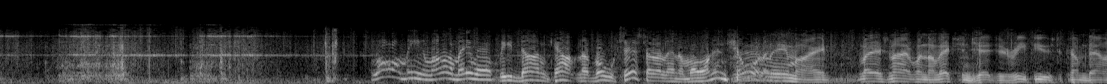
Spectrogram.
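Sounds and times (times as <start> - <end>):
telephone bell ringing as a phone call is placed from a general store: 0.0 - 4.2
hissy crackling background: 0.0 - 11.0
speech: 3.7 - 11.0.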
